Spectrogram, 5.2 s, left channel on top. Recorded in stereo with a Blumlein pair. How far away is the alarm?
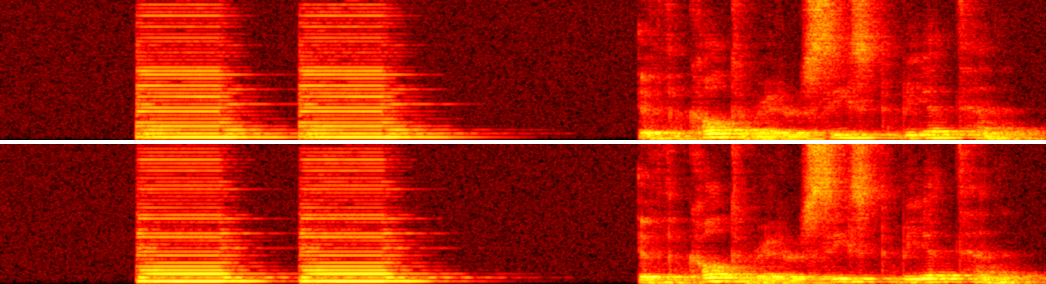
About 0.9 m.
